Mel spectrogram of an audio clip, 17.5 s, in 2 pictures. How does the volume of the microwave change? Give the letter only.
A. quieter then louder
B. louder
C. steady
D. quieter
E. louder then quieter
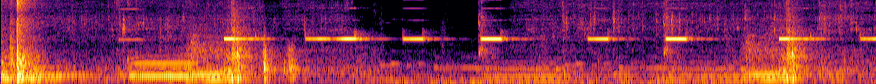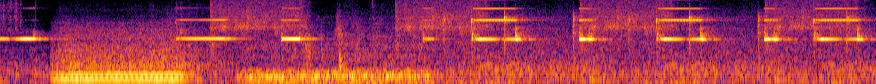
C.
